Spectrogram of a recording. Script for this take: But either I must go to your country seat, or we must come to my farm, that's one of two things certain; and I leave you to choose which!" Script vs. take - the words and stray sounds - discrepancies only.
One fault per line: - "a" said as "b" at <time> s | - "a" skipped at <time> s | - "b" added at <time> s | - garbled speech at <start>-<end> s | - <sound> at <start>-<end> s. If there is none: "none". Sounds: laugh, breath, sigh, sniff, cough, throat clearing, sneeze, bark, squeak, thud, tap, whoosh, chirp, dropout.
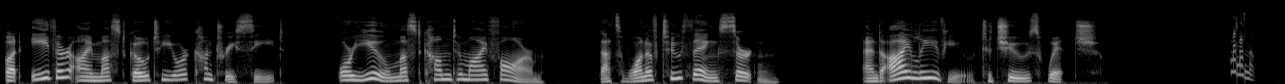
- "we" said as "you" at 3.5 s
- chirp at 12.3-12.6 s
